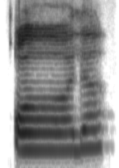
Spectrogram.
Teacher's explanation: قاف ہمارا heavy letter ہے، الف مدہ بھی یہاں پہ ہیوی ہوگا. لام کی جو زبر ہے اس کو لمبا نہیں کرنا ہم نے.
